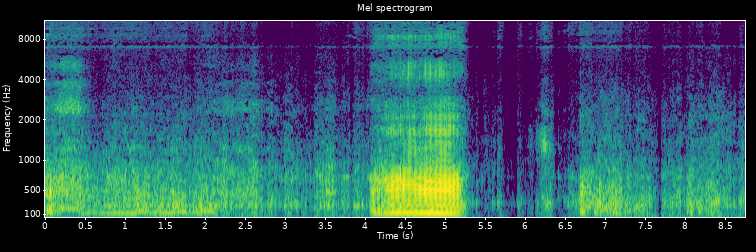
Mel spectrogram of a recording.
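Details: Buddy, a pet dog, snoring indoors: a low rattling, harmonic snore swells loudly for about a second midway, with quieter breathy snoring and soft room noise around it.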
